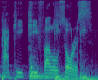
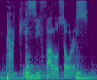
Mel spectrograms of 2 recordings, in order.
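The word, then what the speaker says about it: Pachycephalosaurus: But I think Pakisphalosaurus was wrongly pronounced in the series. They called them something like Pakyalosaurus and not Pakisalosaurus.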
